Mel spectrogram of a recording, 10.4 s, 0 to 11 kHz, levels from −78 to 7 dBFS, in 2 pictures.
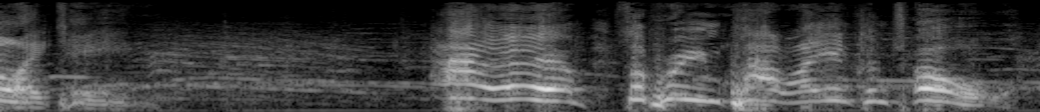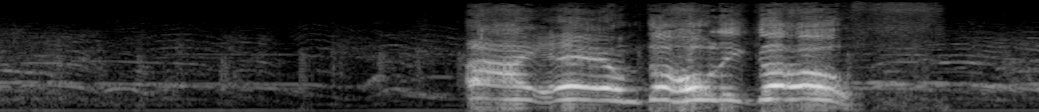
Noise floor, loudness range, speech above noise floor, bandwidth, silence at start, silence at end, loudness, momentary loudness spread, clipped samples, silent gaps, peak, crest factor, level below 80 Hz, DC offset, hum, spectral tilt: -48 dBFS; 8 LU; 33 dB; 10.5 kHz; 0 s; 0 s; -15 LUFS; 25 LU; under 0.1%; none; 0 dBFS; 18 dB; -50 dBFS; under 0.1%; none; -4.5 dB/octave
